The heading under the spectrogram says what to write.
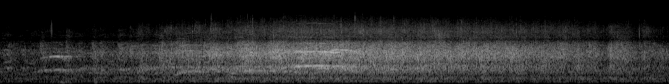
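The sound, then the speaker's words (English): Sustained applause from an audience, a dense crackle of clapping that swells to a peak midway and then holds steady, with a few faint whoops and cheers mixed in. “All right, so Jesus is alive, and that's what you cheer for.”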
